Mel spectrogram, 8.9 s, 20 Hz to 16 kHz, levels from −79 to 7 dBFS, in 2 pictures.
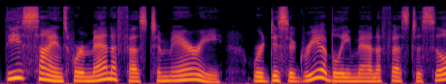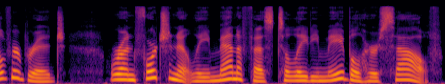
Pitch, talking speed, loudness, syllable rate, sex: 200 Hz, 110 wpm, -17 LUFS, 5.3 syllables/s, female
